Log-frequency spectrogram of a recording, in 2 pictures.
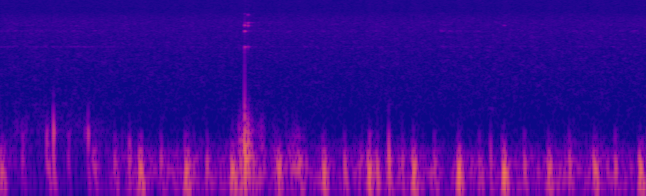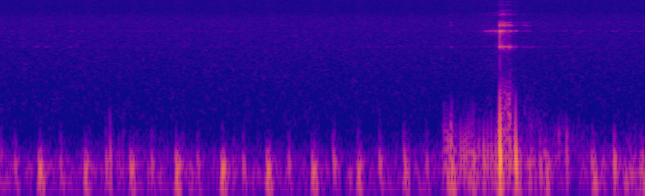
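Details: Man's heartbeat recorded while smoking: soft, quick thumps with occasional louder knocks and rustling.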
